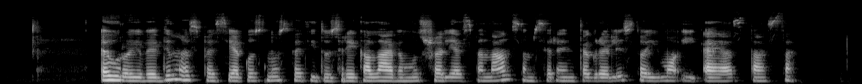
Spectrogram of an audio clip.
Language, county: Lithuanian, Vilnius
